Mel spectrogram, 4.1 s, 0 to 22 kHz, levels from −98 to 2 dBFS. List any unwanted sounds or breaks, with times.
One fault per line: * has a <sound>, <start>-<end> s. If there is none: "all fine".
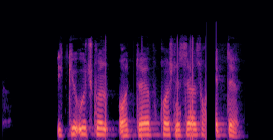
* has a dropout, 3.1-3.2 s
